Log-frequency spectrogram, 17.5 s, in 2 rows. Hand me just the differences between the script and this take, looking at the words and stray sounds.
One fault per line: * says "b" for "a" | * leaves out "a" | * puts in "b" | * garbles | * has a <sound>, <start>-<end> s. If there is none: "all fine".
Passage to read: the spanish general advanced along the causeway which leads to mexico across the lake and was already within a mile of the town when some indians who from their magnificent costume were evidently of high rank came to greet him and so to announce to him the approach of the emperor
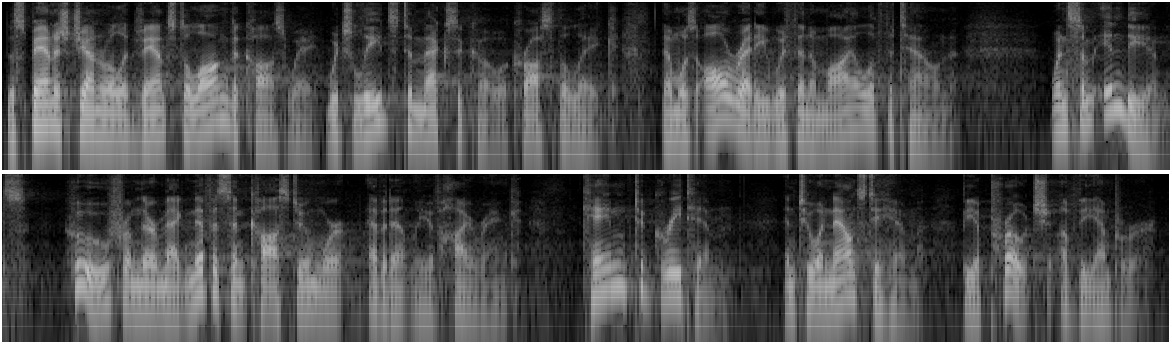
* leaves out "so"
